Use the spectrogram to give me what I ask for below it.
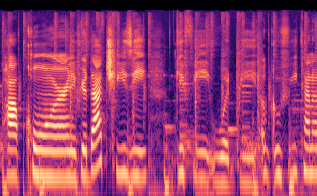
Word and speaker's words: Giphy: Giphy is spelled G I P H Y, like, you know, a GIF, um, but, you know, Giphy.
